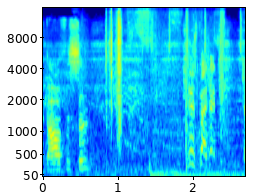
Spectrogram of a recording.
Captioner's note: gun cocks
